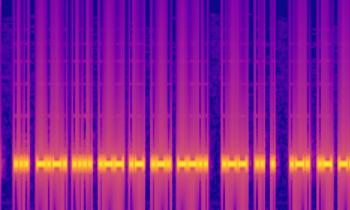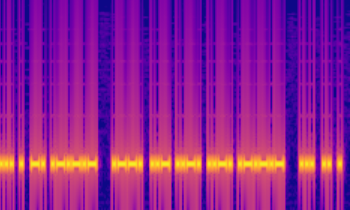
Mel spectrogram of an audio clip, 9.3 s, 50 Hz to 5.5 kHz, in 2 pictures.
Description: Morse code, heard as a keyed tone, about 35 wpm, 630 Hz. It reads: SCHWARZ WIE RABEN. PUFF. SIE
